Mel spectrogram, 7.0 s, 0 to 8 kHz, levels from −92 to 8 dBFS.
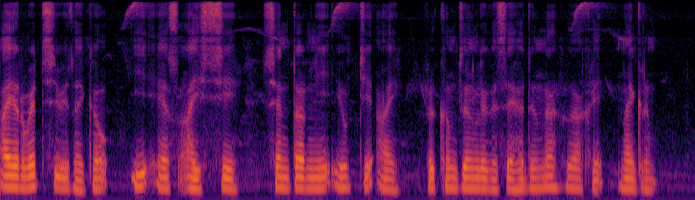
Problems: low volume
